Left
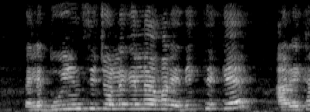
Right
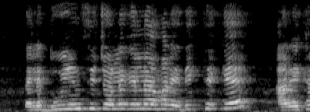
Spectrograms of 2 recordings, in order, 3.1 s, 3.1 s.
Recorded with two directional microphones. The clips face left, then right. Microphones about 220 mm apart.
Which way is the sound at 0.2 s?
15° right (ahead or behind).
